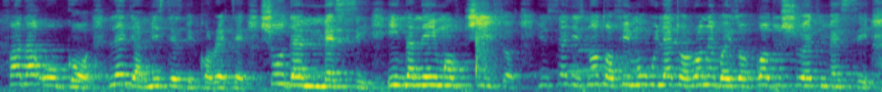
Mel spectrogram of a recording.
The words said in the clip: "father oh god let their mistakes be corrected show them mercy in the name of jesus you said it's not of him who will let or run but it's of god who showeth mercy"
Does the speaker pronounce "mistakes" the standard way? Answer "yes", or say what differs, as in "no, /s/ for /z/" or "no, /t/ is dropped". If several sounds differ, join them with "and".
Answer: no, /k/ is dropped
